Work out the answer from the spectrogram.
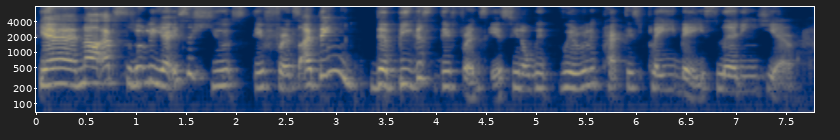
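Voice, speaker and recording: A woman's voice: mid-range voice, lively intonation, moderate pace, fairly bright tone. A young woman from Indonesia, an early childhood teacher, talking earnestly in a casual interview with lots of "you know" fillers.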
